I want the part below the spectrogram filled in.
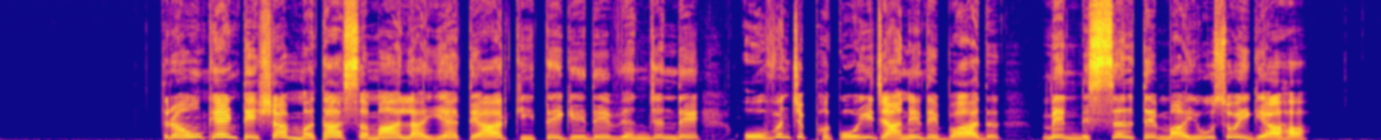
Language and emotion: Dogri, sad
